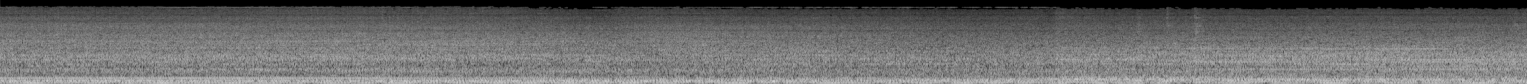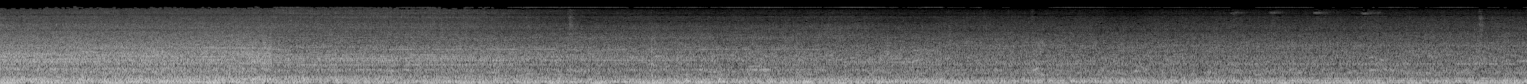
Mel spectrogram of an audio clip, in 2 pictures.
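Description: Steady mechanical din of a busy race-car garage area, with voices in the background; it drops a little in level about two-thirds of the way through.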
